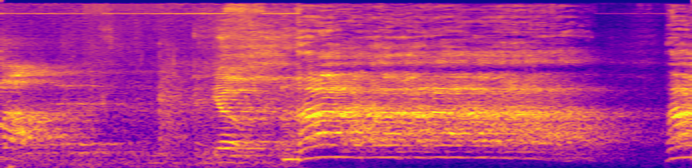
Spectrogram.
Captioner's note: roaring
